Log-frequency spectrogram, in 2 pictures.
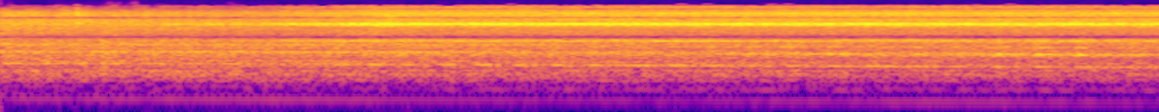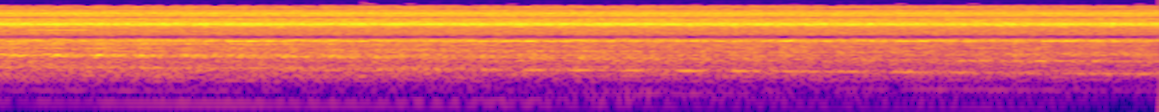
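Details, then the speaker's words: Elite Drivo bike trainer during a sprint, recorded with the camera microphone: a soft whirring hum rising as it spins up, with a faint tonal rumble from the trainer. It isn't silent, but this is normal. "And you can see there's a bit of that tone. It's like a very faint rumble, if you will, from the trainer. So it's not silent."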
